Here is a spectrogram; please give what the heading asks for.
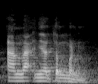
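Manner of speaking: normal talking voice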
